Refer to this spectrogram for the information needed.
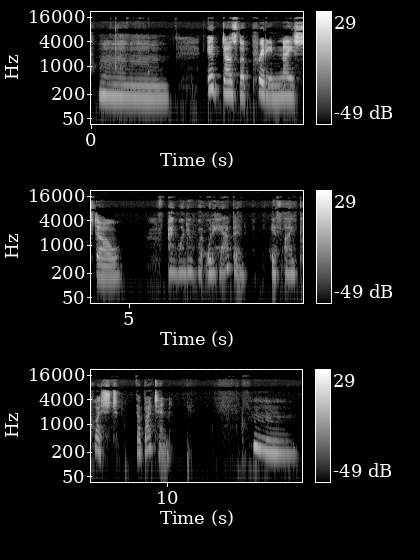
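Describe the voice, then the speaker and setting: A woman's put-on character voice at medium pitch, very slow, with long, frequent pauses. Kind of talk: bedtime story. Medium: read story. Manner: excitable, playful.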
